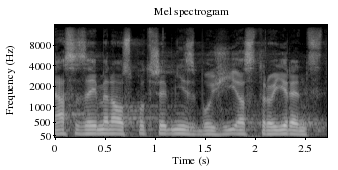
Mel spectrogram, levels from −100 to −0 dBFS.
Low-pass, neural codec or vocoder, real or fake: 14.4 kHz; vocoder, 44.1 kHz, 128 mel bands every 256 samples, BigVGAN v2; fake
